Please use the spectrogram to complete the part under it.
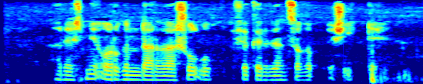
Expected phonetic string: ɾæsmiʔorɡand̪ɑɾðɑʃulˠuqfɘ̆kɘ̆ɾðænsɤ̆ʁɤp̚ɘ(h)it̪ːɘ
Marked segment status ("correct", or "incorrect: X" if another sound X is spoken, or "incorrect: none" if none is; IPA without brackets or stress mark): incorrect: ʃ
